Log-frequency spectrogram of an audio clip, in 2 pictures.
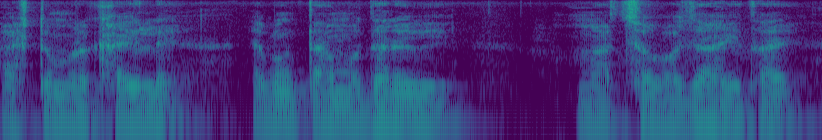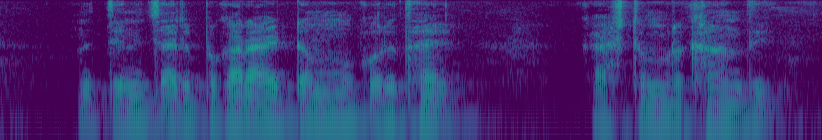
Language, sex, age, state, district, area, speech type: Odia, male, 45-60, Odisha, Balasore, rural, spontaneous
